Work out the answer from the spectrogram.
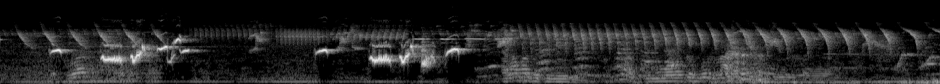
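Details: White-rumped shama singing persistently to call a rival, used to provoke other shamas; loud rich whistled phrases in bursts, then a long quieter run of rapid repeated high notes.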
